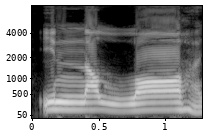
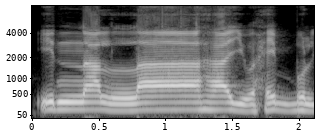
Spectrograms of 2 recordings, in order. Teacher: Nah, ini kalimat Allah di belakangnya, di sini di belakangnya nih memiliki tanda baca fathah nih hurufnya. Maka kalimat Allah dibaca tebal, dibaca tafkhim.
